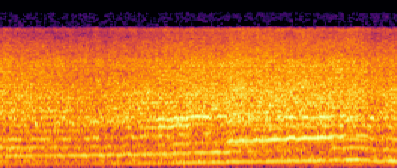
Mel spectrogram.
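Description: A race car engine on a narrow street circuit produces a loud, continuous high-revving drone that holds a steady pitch with only slight variation throughout.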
